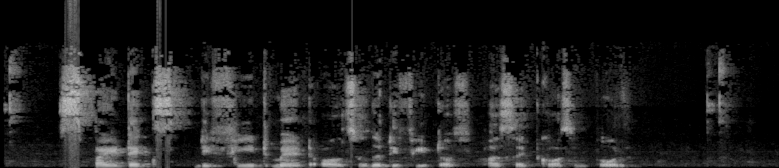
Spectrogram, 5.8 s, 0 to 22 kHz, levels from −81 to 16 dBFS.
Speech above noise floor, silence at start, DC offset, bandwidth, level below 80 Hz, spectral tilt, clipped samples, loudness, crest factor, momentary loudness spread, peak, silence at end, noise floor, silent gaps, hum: 40 dB; 0.05 s; under 0.1%; 17 kHz; -74 dBFS; 1 dB/octave; under 0.1%; -15 LUFS; 18 dB; 20 LU; 0 dBFS; 0.4 s; -57 dBFS; none; none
